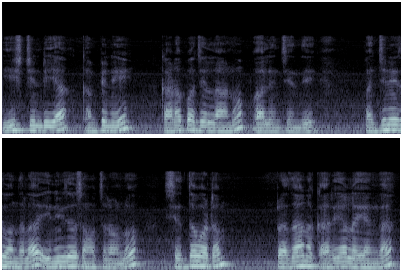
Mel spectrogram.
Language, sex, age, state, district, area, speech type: Telugu, male, 30-45, Andhra Pradesh, Annamaya, rural, spontaneous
